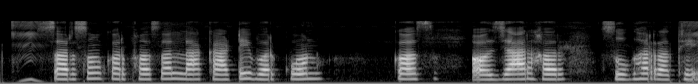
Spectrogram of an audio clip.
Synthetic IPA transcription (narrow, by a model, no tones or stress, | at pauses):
səɾsõkəɾpʰəsəlːakaʈebəɾkon | kəs | əwd͡ʒaɾhəɾ | suɡʱəɾːət̪ʰe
